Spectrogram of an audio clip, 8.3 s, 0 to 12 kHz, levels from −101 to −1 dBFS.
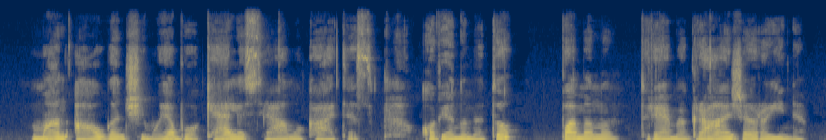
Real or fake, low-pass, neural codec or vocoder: real; 10.8 kHz; none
